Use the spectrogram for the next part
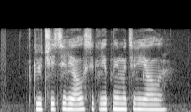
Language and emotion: Russian, neutral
